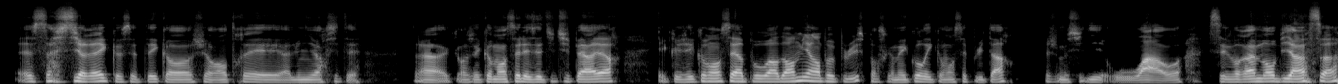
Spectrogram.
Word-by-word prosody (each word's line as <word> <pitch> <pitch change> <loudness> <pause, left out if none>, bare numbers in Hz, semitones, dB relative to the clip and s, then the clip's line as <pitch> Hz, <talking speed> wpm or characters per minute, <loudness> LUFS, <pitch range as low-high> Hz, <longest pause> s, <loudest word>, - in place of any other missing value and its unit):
Heu, 135 - -4
s'assurer 140 +1 +2
que 130 - -5
c'était 125 +1 -4
quand 110 -2 0
je 115 - -12
suis 125 - -7
rentré 110 0 -2
à 100 0 -5
l'université. 110 +4 -5 0.6
Là, 105 -1 -1
quand 110 - -7
j'ai 110 -1 -6
commencé 120 +2 +1
les 120 -3 +2
études 120 +4 -3
supérieures, 135 0 +3 0.4
et - - -8
que 120 - -6
j'ai 120 +2 -2
commencé 140 +2 +2
à 135 - +6
pouvoir 135 -1 +2
dormir 150 +5 +4
un 145 - +4
peu 140 -1 0
plus, 135 +8 -5
parce 130 -8 -10
que 130 - -10
mes 110 0 -3
cours, 125 +1 0
ils 115 - -4
commençaient 115 +2 -7
plus 110 -2 -9
tard, 140 0 -1 0.3
je 125 -3 -12
me 110 - -4
suis 110 - -7
dit: 115 -2 -5
«Waouh!» - - 0 0.3
C'est 130 - -5
vraiment 130 +4 +3
bien 135 +1 +5
ça. 135 +5 +2
125 Hz, 195 wpm, -23 LUFS, 115-135 Hz, 0.6 s, à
